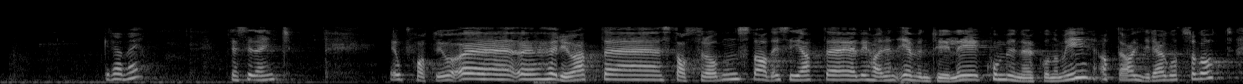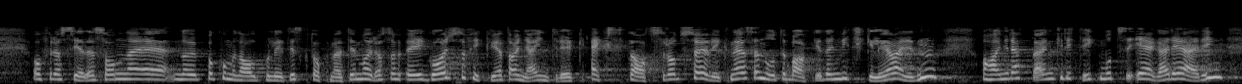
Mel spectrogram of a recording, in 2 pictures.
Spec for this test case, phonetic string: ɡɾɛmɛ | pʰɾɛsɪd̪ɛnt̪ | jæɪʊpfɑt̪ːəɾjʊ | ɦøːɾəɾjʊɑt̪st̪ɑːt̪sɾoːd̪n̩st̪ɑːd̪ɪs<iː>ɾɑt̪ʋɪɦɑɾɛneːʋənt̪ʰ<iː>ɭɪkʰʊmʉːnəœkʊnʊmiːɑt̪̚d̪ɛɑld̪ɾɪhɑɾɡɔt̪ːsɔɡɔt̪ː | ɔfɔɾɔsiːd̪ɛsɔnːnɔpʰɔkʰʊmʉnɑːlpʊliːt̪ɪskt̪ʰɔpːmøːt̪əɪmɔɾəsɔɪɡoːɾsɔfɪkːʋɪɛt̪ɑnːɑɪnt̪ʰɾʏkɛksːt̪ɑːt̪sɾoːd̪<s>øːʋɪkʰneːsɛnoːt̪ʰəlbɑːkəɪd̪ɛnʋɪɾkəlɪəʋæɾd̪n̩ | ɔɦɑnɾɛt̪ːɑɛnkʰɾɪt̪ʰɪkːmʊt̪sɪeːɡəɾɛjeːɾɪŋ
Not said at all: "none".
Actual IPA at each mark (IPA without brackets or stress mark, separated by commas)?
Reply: iː, yː, s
